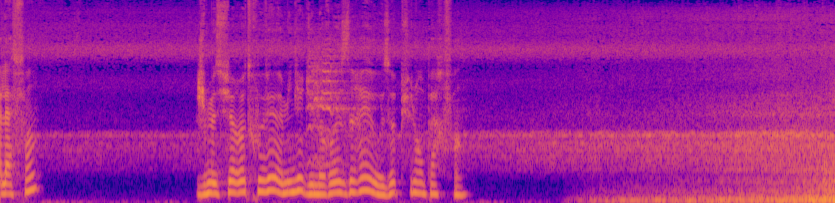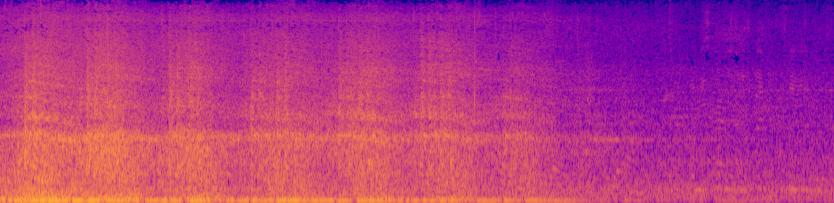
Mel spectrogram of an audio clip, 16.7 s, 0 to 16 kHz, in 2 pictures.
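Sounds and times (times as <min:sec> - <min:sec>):
speech: 0:00.0 - 0:00.5, 0:02.0 - 0:04.8
train rumbling past: 0:05.7 - 0:16.6
busy railway station ambience: 0:06.6 - 0:16.6
train wheels clattering over rail joints: 0:08.0 - 0:14.2.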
